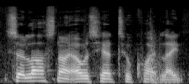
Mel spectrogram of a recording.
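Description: A man with a medium-pitched voice talks at a normal speed while vlogging casually from inside a van he's building out. He's chatty and pokes fun at himself, sounding worn out from the work, with music in the background.

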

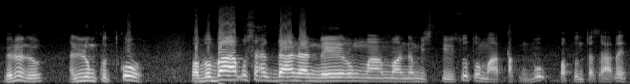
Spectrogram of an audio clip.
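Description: A man's voice: a little high, a little fast, gravelly, dull audio. An older man, a singer-songwriter guest, telling his story casually and acting out what people said to him. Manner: animated storyteller who acts out what people said.

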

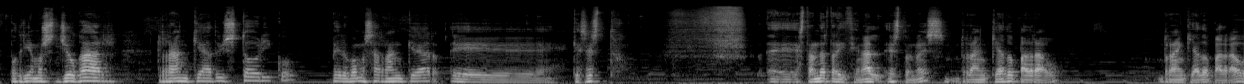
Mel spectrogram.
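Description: A man's voice: mid-range voice, unhurried, faint music behind. A man streaming a card game, chatting casually, reading chat aloud and laughing often. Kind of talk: casual live-stream commentary.

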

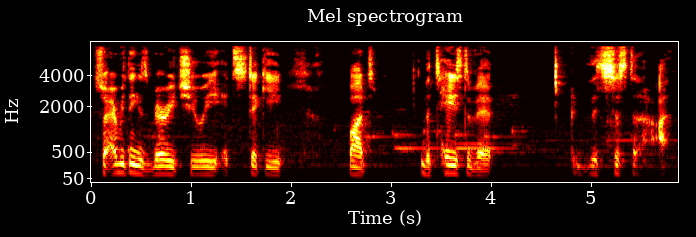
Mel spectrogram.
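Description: Speaking at a moderate pace in a lowish voice, this thirty-something food vlogger enthusiastically reviews a meal to camera, often restarting his sentences while he tastes. He's in an indoor restaurant dining room, and the audio is a little dull with soft music behind him.

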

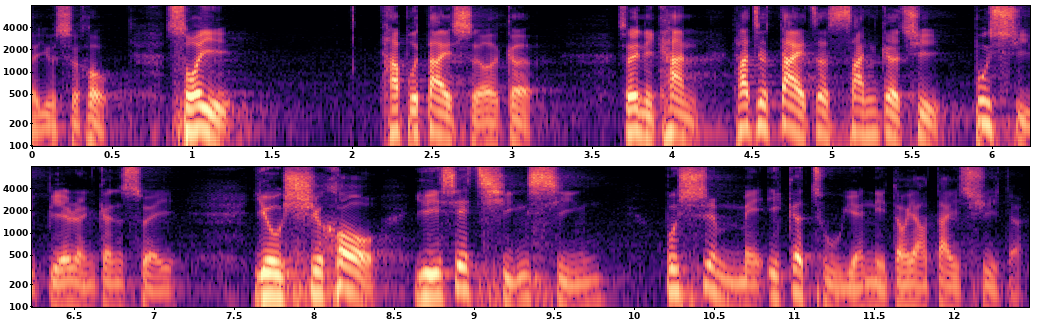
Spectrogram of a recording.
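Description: A man with a Malaysian accent, a pastor preaching a sermon as an animated storyteller who mimics voices. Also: medium pitch.

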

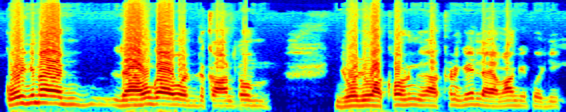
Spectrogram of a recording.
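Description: A man playing an older grandfather who speaks calmly and reassures his family. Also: a little high, unhurried, dry recording. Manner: calm, reassuring. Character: easygoing grandfather, obliging to his wife.

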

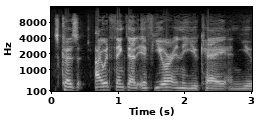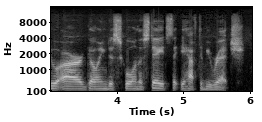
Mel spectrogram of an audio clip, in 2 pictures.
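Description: Upbeat middle-aged male host, low voice. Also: moderate pace, no room sound. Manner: enthusiastic, animated greetings. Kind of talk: upbeat video-call interview. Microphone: studio mic on arm.

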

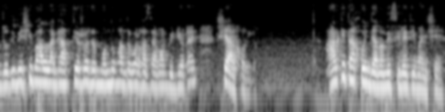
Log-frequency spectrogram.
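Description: A woman vlogger with a Sylheti accent, casually explaining local sayings and acting them out with lively bits of storytelling. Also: mid-range voice, slight background noise.

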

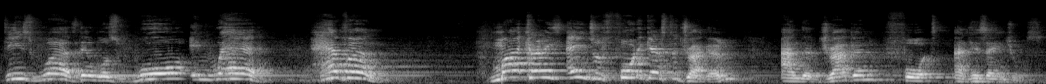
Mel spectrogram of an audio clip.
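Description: In a large indoor church hall with soft music in the background, a young English guest preacher with a West Midlands accent speaks slowly in a high voice. He's animated, throwing questions to the congregation and gesturing broadly at the pulpit. A pulpit stand mic and far camera leave the sound distant and echoey.

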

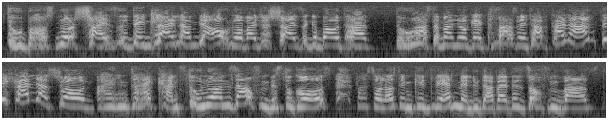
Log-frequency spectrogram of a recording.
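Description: A woman's voice: very high-pitched, moderate pace, hardly any pauses, pushed and bright. An actress playing a bitter young wife who scolds her husband with biting words, in dubbed film dialogue. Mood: scolding.

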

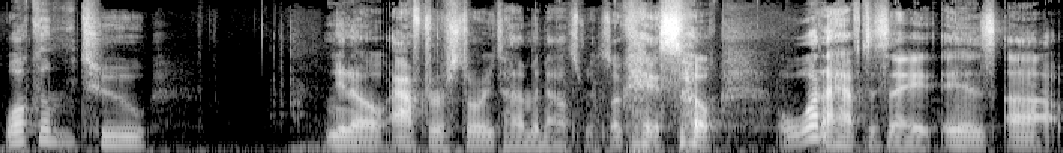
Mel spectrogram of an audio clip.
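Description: A man's voice: mid-range voice, lively intonation, a little slow. A man with a sick voice, rambling casually as a gaming YouTuber, with many fillers and restarts. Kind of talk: rambling casual vlog talk.

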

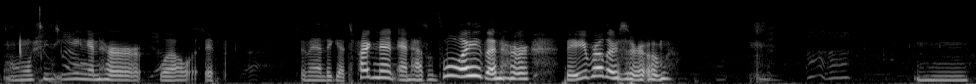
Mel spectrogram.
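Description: A woman's voice: a little high, expressive, slow, pauses often, a bit bright, highs cut off. Chatty young woman narrating her gameplay. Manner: chatty, exclamatory, swears casually. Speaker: let's play gamer. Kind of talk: casual gameplay commentary.

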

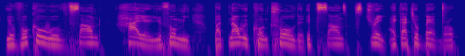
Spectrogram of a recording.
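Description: A man's voice: medium pitch, moderate pace, no room sound, clean studio sound. A man teaching vocal mixing in a casual, slangy tutorial voice-over, often checking in with the listener. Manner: laid-back slangy talk, keeps asking "you feel me".

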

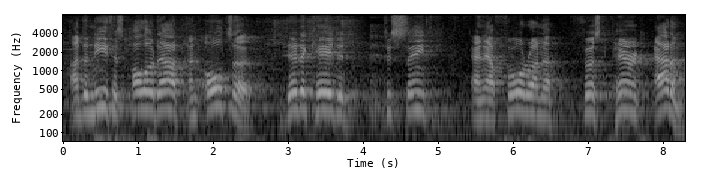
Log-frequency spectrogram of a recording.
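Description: A man in his thirties, a priest, giving an earnest sermon in a large church, unhurried, building to joyful emphasis. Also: high-pitched, slight background noise. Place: large ornate church with congregation. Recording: echoey church hall, reverb, faint ambience.

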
